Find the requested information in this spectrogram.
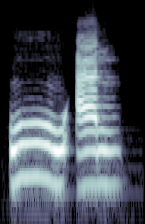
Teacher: U-nya diayun dua harakat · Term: mad thobi'i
